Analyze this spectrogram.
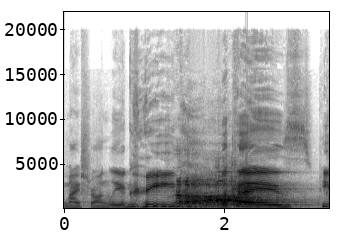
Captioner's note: comics laughing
